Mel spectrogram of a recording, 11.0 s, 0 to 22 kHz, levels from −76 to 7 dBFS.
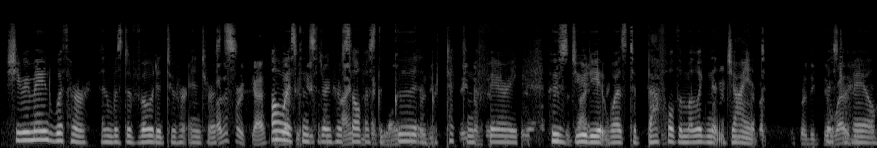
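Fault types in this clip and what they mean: Low-delay AAC compression: The speech sounds rough and grainy from start to end, and the damage is plainly audible. There is hiss between the harmonics, and the top band sounds dull or synthetic. This is likely a low-delay codec of the AAC-ELD kind used in video calls. Its short frames resolve pitch harmonics poorly and spend bits fast. The sound points to a low bitrate, around 32 kbps.
Echo leak: A delayed copy of the speech comes back about 397 ms late. From 0.01 to 0.16 s it is very faint, about 40 dB below the speech. From 6.62 to 6.67 s it is much clearer, only about 15 dB down. It likely comes from a far end playing the call on a loudspeaker. That side's echo canceller let part of its microphone pickup through and sent it back.
Speech suppressed in double talk: The talker's level drops in patches. From 2.65 to 6.83 s it dips by up to roughly 20 dB, for about two seconds in total. 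From 7.5 to 8.28 s it falls by roughly 30 dB for about half a second. From 8.91 to 10.01 s it drops by roughly 25 dB for about a second. Both sides were likely talking at once. The echo canceller then pulled everything down.
AAC frame loss with concealment: Two brief smeared, phasey patches appear, at 5.21 s and 10.39 s. Each lasts about 20 ms. The sound points to a single lost frame in each case. The decoder filled each gap by reusing the last good spectrum. That keeps the sound going but blurs it. Neither loss lasts long enough to fade into silence. Each one passes as a short rough smudge.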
